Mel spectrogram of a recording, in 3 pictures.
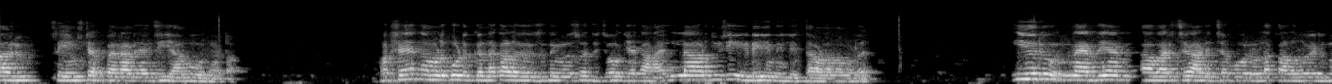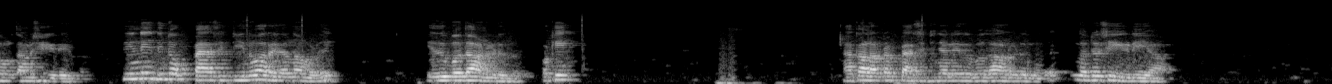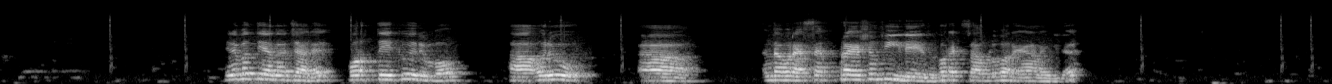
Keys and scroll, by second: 31.7 ctrl+=, 35.5 ctrl+-.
